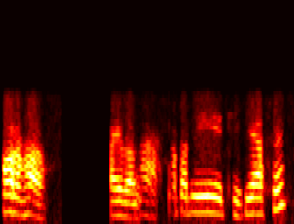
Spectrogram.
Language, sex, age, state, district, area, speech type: Assamese, female, 60+, Assam, Dhemaji, rural, conversation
